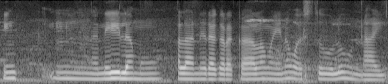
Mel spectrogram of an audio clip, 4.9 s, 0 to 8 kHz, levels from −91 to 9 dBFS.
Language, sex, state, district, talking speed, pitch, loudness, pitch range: Telugu, female, Andhra Pradesh, Sri Satya Sai, 85 wpm, 195 Hz, -17 LUFS, 185-205 Hz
